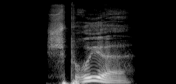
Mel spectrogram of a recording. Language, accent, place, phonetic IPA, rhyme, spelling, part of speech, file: German, Germany, Berlin, [ˈʃpʁyːə], -yːə, sprühe, verb, De-sprühe.ogg
- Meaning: inflection of sprühen: 1. first-person singular present 2. first/third-person singular subjunctive I 3. singular imperative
